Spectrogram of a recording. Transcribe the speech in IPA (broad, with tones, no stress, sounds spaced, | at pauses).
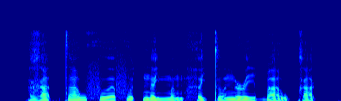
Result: ɣ a˨˩ t̚ t̪ a˧ w f u˧ ə̯ f u˦˥ t̚ n ə˧ j m ə˨˩˨ m h ə˨˩ j t̪ o˧˥ n ɹ i˧ ɓ a˨˩˦ w k a˨˩ k̚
